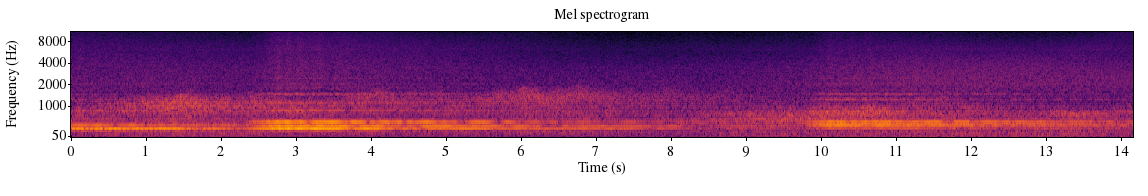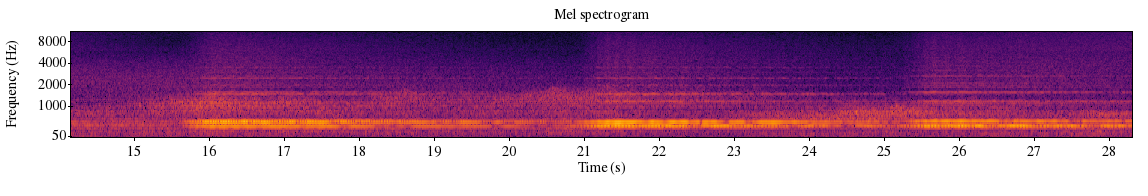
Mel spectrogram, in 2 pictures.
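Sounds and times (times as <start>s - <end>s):
ambient soundtrack music: 0.0s - 28.2s.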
